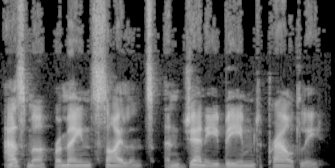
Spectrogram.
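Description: A man narrating a children's storybook in a steady, measured read. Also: fairly low pitch.

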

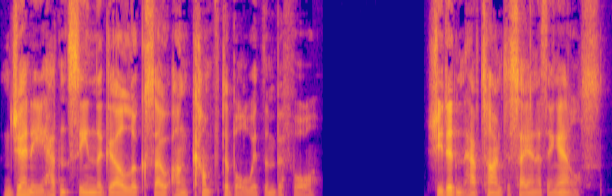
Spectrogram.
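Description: A man narrating a children's storybook in a steady, clear reading voice. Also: fairly low pitch, moderate pace.

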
